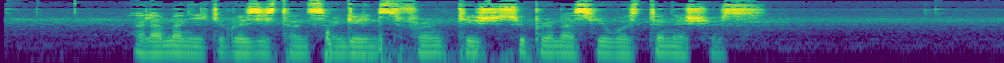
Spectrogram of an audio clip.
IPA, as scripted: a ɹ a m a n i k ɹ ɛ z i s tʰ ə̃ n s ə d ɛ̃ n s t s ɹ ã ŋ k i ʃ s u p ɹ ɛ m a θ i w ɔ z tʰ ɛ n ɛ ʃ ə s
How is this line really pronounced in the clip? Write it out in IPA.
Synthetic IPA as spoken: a l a m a n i k ɹ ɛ z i s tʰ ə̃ n s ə ɡ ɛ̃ n s t f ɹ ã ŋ k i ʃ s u p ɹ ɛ m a s i w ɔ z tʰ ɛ n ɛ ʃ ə s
